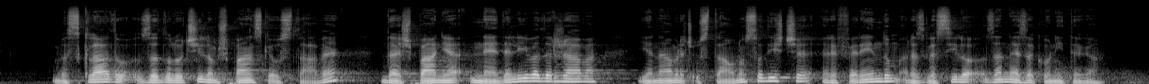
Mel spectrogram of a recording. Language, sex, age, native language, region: Slovenian, male, 30-49, Slovenian, Savinja region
